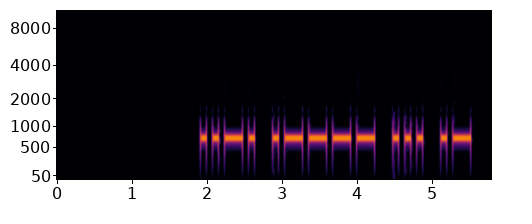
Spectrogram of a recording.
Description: Morse code, heard as a keyed tone, about 15 wpm, 700 Hz. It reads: F1SA
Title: DXCC-100 Call Signs - 4 Characters - Repeated 2x - 15wpm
